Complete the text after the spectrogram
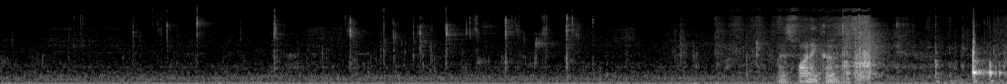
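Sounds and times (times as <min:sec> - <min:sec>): man chewing and lip-smacking: 0:00.0 - 0:07.1.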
